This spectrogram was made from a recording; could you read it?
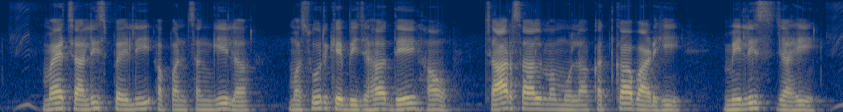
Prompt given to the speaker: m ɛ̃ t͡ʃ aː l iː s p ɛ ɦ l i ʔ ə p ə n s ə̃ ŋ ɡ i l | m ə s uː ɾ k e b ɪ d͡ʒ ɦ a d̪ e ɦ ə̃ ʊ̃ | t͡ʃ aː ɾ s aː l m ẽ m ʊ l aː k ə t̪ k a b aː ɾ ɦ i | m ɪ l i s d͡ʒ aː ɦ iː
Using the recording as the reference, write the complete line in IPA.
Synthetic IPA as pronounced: m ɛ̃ t͡ʃ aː l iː s p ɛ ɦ l i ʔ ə p ə n s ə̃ ŋ ɡ i l | m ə s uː ɾ k e b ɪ d͡ʒ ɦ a d̪ e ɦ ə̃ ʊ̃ | t͡ʃ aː ɾ s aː l m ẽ m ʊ l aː k ə t̪ k a b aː ɽ ɦ i | m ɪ l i s d͡ʒ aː ɦ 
